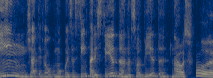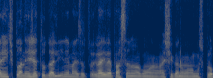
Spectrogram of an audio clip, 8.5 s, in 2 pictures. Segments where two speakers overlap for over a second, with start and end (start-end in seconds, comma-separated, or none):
none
